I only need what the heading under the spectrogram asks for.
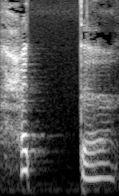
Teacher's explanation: حا حلق سے اور تا دوہر کا لمبا، تا پر فتحہ اور ساتھ میں ہے الف مقصورہ.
